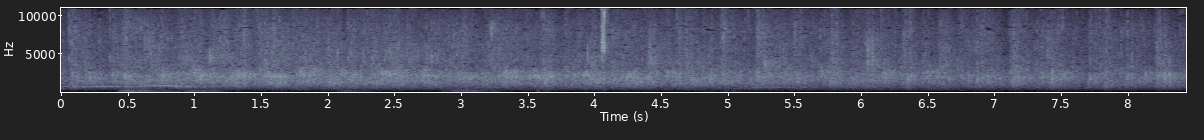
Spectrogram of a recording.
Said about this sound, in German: Lass uns mal Gott einen riesengroßen Applaus geben. Come on.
